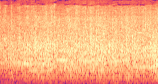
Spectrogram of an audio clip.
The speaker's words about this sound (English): Now, I'm talking about shout out and round of applause to the room.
